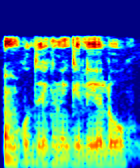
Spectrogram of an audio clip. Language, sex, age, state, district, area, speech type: Hindi, male, 18-30, Rajasthan, Bharatpur, rural, spontaneous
